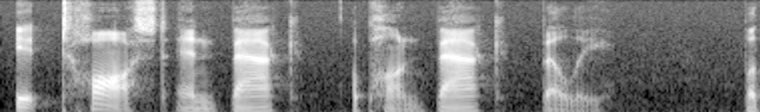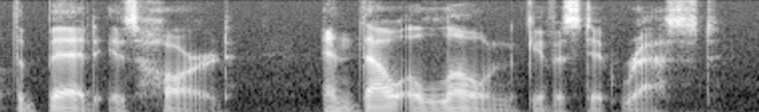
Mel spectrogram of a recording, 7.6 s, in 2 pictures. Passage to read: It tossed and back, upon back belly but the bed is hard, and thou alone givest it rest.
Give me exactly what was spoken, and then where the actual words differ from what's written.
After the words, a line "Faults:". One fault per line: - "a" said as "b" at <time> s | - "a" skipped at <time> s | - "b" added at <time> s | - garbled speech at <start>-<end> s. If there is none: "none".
It tossed and back, upon back belly but the bed is hard, and thou alone givest it rest.
Faults:
none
